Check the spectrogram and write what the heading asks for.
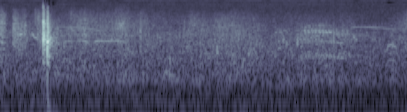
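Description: Steady outdoor background noise at the sea's edge, with one sharp knock about a quarter of a second in.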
